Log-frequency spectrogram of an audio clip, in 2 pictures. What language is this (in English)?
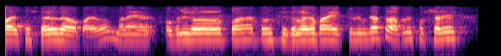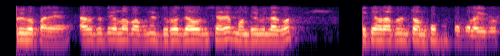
Assamese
